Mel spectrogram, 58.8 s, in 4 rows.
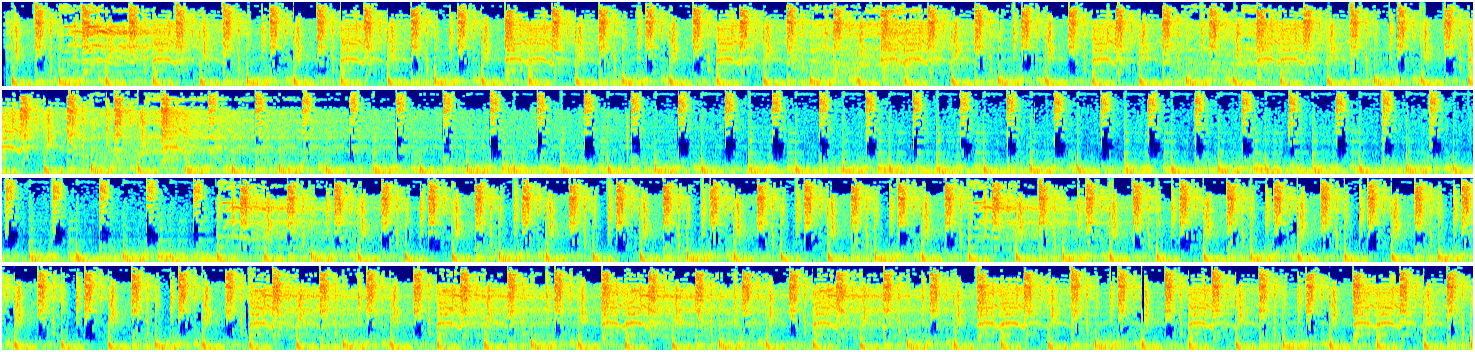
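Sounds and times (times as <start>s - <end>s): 
rumba music: 0.0s - 58.8s.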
